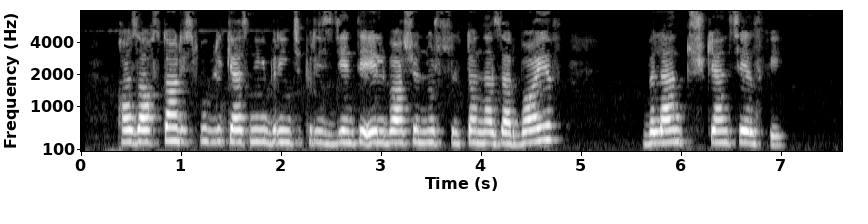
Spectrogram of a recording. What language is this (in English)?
Uzbek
